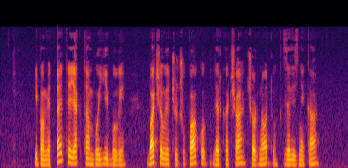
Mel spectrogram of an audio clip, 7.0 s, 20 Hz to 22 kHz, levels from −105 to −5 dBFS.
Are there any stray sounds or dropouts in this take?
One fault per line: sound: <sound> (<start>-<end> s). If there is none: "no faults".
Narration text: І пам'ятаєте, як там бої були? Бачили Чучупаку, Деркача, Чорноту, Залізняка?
sound: dropout (1.1-1.1 s)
